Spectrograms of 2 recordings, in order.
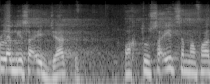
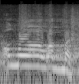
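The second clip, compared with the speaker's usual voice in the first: high, ringing cry of praise; the believers cheering Umar's conversion, ringing shout; joyful takbir; 8 semitones higher than usual. Acted. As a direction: call it out in triumph. Whole house shouts takbir.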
